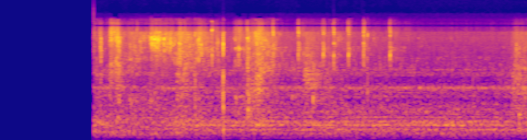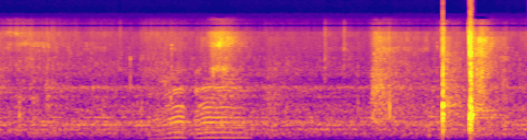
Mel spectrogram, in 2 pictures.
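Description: Dead silence for about the first second, then steady room hubbub with faint voices, and two sharp knocks near the end as the flip clock's case is handled on the table.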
